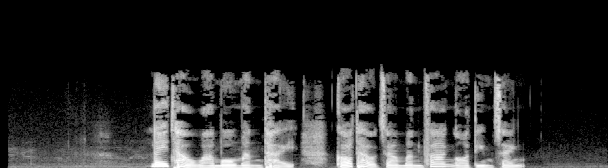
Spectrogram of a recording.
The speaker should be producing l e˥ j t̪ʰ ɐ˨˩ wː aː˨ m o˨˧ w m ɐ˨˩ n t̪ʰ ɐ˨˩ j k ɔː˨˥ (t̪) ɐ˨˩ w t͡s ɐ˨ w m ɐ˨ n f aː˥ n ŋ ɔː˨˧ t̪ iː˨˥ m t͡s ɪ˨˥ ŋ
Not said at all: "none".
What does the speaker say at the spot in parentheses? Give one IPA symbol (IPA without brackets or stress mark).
t̪ʰ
